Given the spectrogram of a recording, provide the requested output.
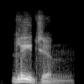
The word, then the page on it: legion: British English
